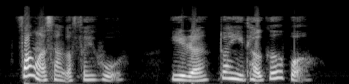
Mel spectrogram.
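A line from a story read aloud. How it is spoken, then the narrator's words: Cold. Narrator (Chinese): 高个子 冷声地说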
